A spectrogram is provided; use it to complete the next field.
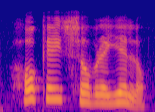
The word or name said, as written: hockey sobre hielo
